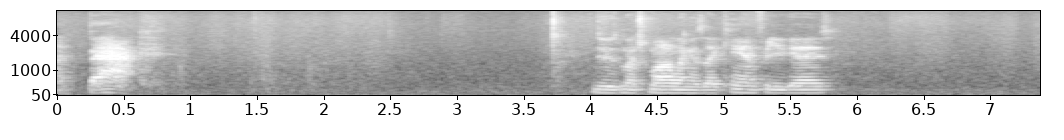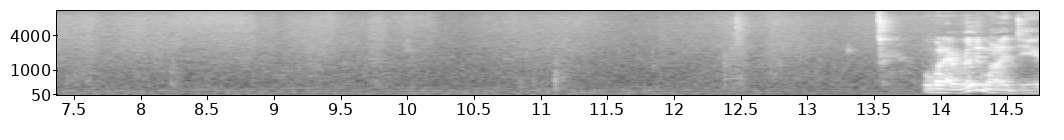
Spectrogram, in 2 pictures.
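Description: A young man speaks with animation, close by, in short bursts with pauses.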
